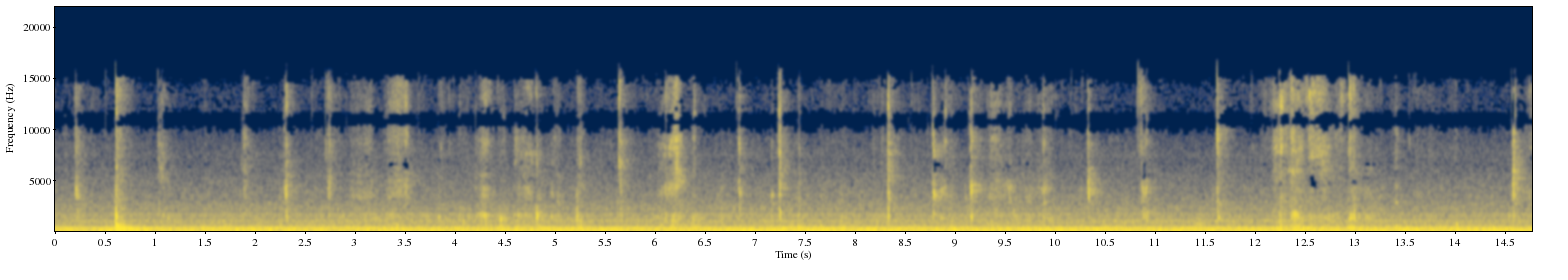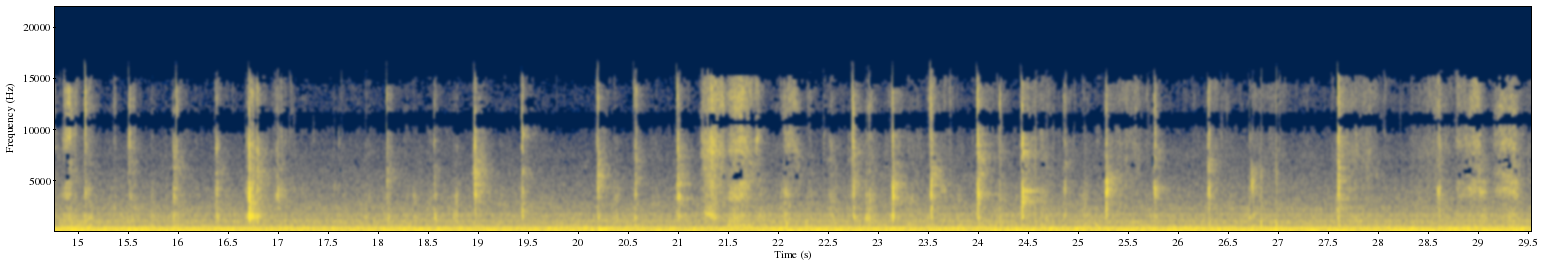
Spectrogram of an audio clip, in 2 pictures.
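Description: Close-up chewing and eating sounds of rice with mutton curry taken by hand, many short mouth clicks throughout, with two sharper clicks about half a second in and about halfway through. A steady low hum runs underneath.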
